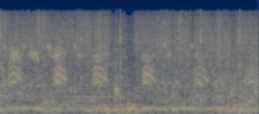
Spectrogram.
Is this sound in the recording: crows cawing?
yes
